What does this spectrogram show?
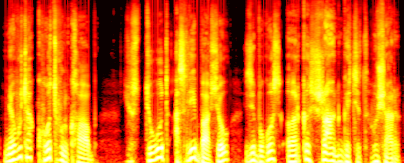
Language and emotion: Kashmiri, fearful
